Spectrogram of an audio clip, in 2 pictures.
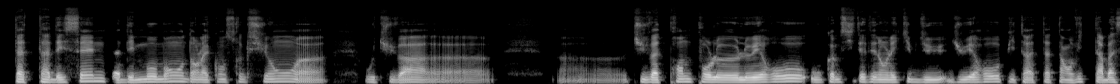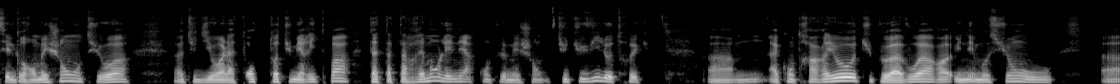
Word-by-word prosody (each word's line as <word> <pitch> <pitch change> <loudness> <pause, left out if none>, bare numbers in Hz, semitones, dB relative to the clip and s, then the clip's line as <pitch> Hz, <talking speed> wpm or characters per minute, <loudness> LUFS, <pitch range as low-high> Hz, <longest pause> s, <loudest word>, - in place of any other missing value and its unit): tu - - +5
as 115 - +5
tu 115 - -4
as 115 - +5
des 105 0 +3
scènes, 145 +5 0
tu 105 - -4
as - - +5
des 105 +1 +1
moments 125 +5 +2
dans 115 -2 0
la 110 -1 +2
construction 125 +3 -3
heu, 110 -4 -2 0.4
où 115 -1 -3
tu 110 +1 -8
vas, 110 0 -2 0.7
heu, - - -13
heu, - - -14
tu 115 - -1
vas 105 -1 +6
te - - -27
prendre 130 -1 -1
pour 115 -2 +3
le 105 -1 +6
le 105 0 +6
héros 130 +6 +4
ou 110 - -2
comme 115 +1 0
si 115 +7 -10
tu 115 - 0
étais 115 0 +1
dans 110 0 +3
l'équipe 110 +1 -1
du 110 0 +1
du 110 +1 -1
héros 125 +4 +3
puis 115 -4 -8
tu - - -4
as 100 - +1
tu 110 - -8
as 110 0 -4
envie 105 +5 -1
de - - -38
tabasser 105 0 +1
le 105 - -1
grand 105 0 -1
méchant, 135 +6 -1
tu 115 - -9
vois? 120 +1 +1 0.6
Tu - - -7
dis: 105 +1 -1
«Voilà 105 -1 +3
toi 125 - -1
toi 120 - +2
tu 115 - -7
mérites 110 +1 -1
pas», 145 -3 -1 0.2
tu - - +2
as - - +2
tu - - -3
as - - +1
vraiment 125 +11 -1
les 130 -3 0
nerfs 125 -3 -5
contre 115 -1 -11
le 110 - -2
méchant, 105 +1 -6
tu 110 - -5
tu 125 +3 -6
vis 155 +6 -2
le 150 - +3
truc. 115 -1 -7 0.6
Hem, 105 +2 -5
à - - -1
contrario, 125 +8 +4
tu - - -12
peux 105 -2 +5
avoir, 115 +2 +3
heu, - - -1
une 105 0 +1
émotion 110 +5 -2
ou, 110 -2 -3 0.5
heu, - - -11
115 Hz, 225 wpm, -20 LUFS, 110-125 Hz, 0.7 s, vas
